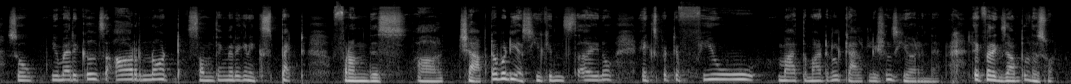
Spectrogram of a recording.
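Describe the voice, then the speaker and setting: A woman's voice: medium pitch, expressive, brisk, few pauses, darkish tone, breathy edge. A young woman, teaching an upbeat exam revision class and coaxing viewers to answer in the chat, while she is losing her voice. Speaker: online tutor.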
